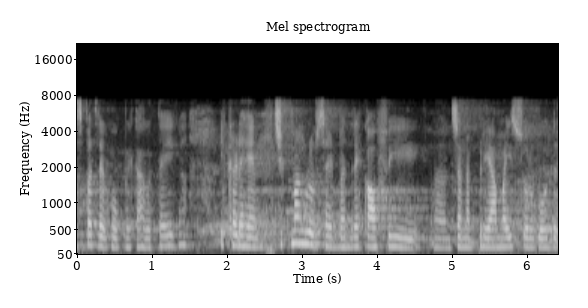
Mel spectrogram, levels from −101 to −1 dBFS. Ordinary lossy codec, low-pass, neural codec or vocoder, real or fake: none; 7.2 kHz; none; real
